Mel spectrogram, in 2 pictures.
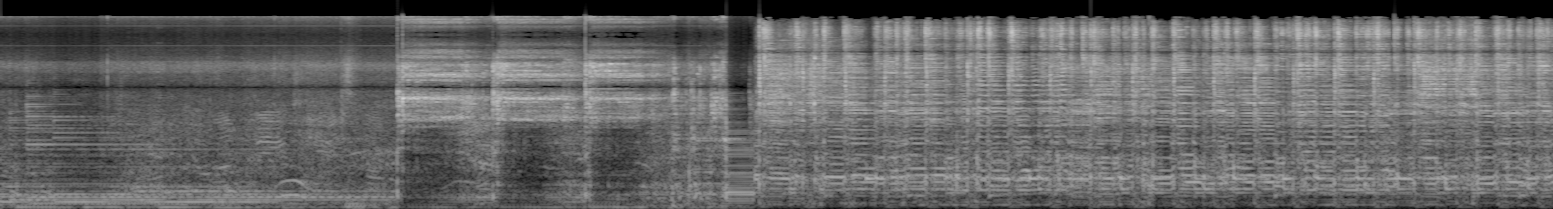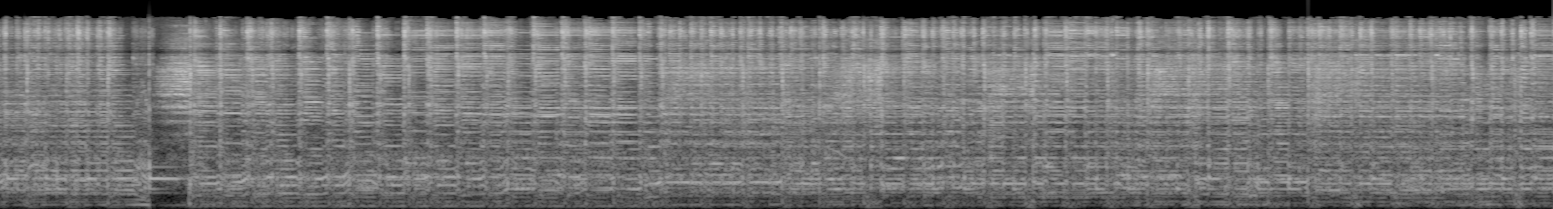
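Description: A live funk band with electric bass, electric guitar, congas and drum kit playing an instrumental groove. The playing thickens into the full band about seven seconds in and breaks off for a moment about seventeen seconds in.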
